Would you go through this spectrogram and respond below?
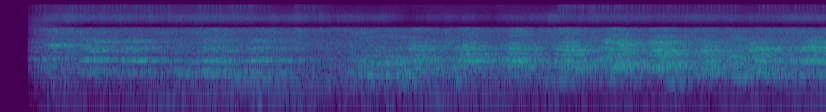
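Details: A crowd of sea lions under the docks of Astoria gives a dense, continuous chorus of hoarse barks and groaning roars, one answering a person's call.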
